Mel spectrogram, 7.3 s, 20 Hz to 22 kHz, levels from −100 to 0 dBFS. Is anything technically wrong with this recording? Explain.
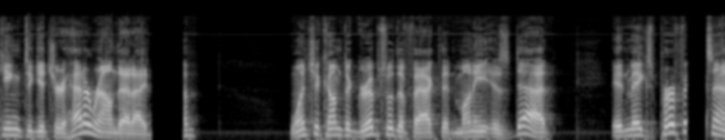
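Yes. Two digital broadcast dropouts occur, at 1.49 to 1.85 s just after "your head around that" and at 6.85 to 7.08 s after "money is debt it". The receiver stopped getting valid frames, whether from signal loss or failed checksums, and muted until clean data resumed. The speech fades out over about 20 ms into silence and then returns, with roughly 0.3 s and 0.2 s of programme simply missing. That gap length points to runs of roughly a dozen and eight lost frames.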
